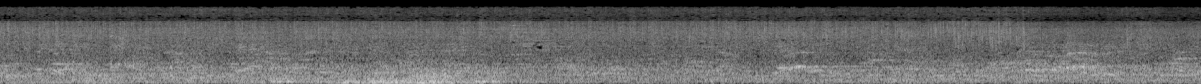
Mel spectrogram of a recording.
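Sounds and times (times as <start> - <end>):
heavy rain on stone paving: 0.0 - 12.0.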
